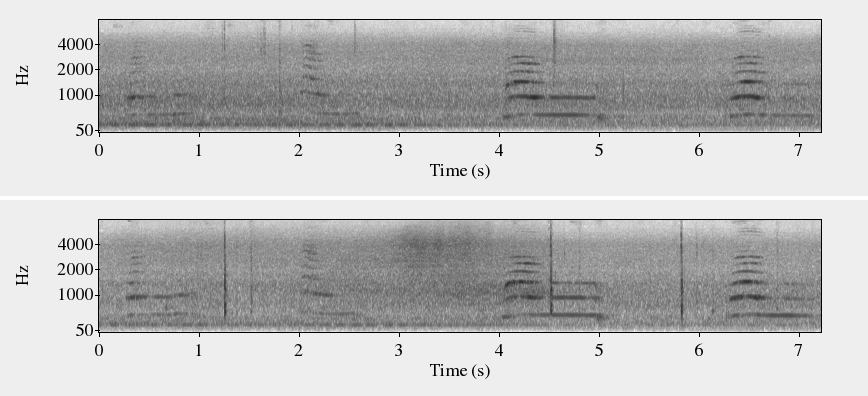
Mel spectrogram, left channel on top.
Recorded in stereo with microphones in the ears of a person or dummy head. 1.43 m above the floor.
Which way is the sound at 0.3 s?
60° right (ahead or behind).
